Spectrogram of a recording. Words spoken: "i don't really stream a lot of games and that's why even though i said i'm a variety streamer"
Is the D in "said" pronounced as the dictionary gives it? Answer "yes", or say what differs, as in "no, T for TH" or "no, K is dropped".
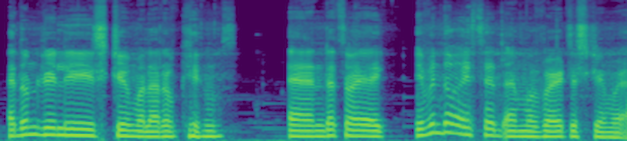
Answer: yes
